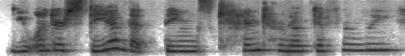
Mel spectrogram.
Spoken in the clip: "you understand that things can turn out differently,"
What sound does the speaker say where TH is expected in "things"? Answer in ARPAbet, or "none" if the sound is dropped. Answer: TH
